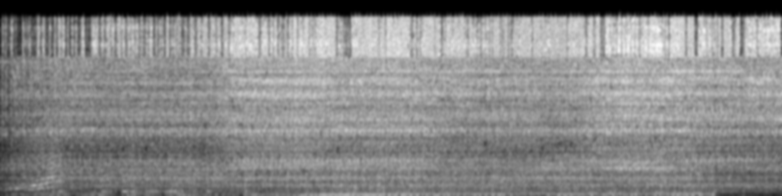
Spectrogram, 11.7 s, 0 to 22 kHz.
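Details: Brand-new Ducaway Silvertip 8 hub motor spins up with a rising whine, then a rough, warbling hum with uneven buzz and vibration; smooth without motor, wheel not rubbing, brakes adjusted; owner suspects defective motor or bearing.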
